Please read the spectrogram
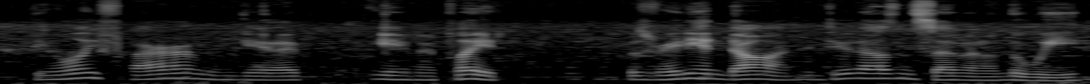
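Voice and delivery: whispered speech. Answering the others about playing the game before, whispering. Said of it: "Why are you whispering?".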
